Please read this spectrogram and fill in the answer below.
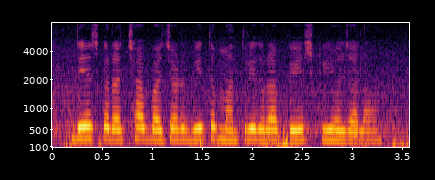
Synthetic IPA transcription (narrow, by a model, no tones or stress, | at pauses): d̪eːʃkaɾətːʃʰabəd͡ʒəʈʋit̪mə̃nt̪ɾid̪waːɾapeːʃkiɦold͡ʒaːlaː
